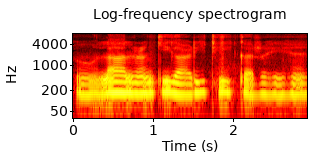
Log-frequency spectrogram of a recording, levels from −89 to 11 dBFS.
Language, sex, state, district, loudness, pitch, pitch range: Hindi, female, Bihar, Patna, -16 LUFS, 165 Hz, 150-170 Hz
